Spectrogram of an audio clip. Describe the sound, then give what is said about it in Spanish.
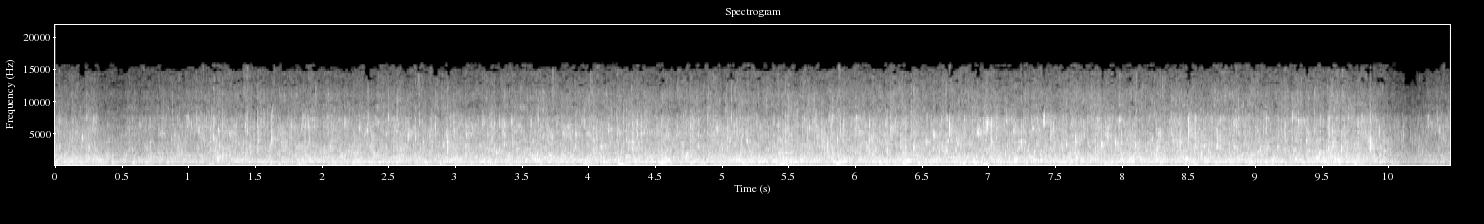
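Water pours in a steady, continuous splashing stream, fairly loud, over hands being washed three times as part of Islamic ritual ablution, lasting about ten seconds before cutting off, with no voices. “vertía agua sobre sus manos y las lavaba tres veces.”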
